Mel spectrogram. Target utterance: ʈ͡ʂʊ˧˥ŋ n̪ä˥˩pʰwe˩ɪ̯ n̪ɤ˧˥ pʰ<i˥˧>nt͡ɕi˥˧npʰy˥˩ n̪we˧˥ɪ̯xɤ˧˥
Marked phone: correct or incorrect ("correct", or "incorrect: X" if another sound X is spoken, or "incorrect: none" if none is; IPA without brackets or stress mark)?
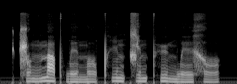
correct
